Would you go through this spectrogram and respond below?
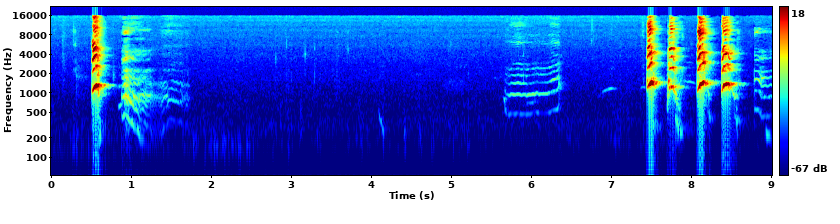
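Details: Dog indoors reacting to Mike Wazowski: one sharp bark followed by a softer yelp, a long silence with a faint whine, then four loud, sharp barks in quick succession.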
